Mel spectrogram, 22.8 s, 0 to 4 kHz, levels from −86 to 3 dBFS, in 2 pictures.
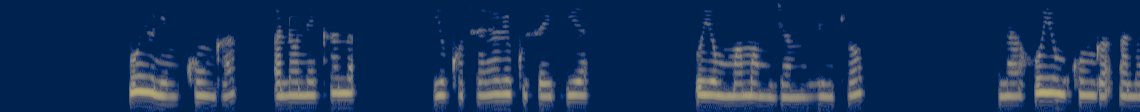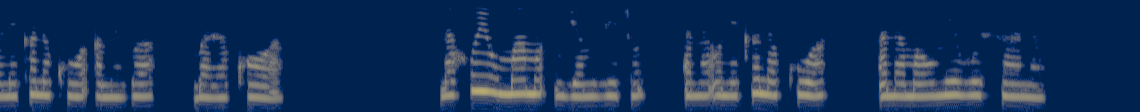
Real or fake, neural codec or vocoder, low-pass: real; none; 3.6 kHz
